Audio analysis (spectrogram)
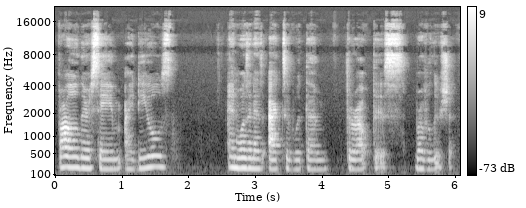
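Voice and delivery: usual speaking voice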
